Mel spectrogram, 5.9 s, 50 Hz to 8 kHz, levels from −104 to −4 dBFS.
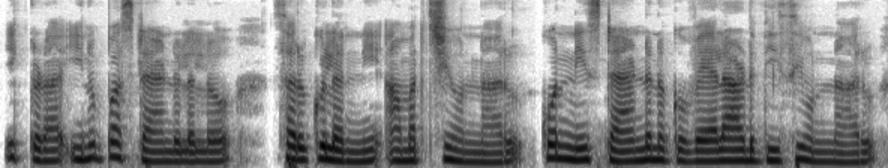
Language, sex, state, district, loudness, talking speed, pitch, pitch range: Telugu, female, Telangana, Hyderabad, -15 LUFS, 110 wpm, 190 Hz, 180-210 Hz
